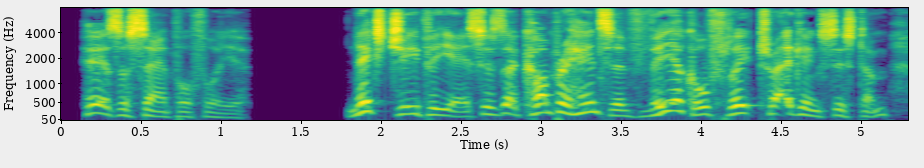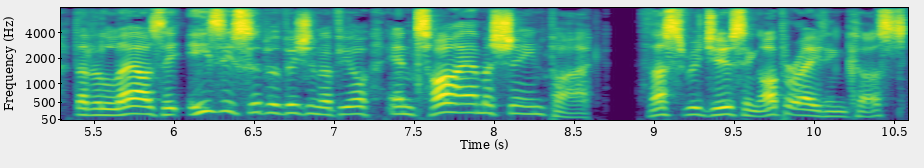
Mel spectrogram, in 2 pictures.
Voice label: GPS voice sample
